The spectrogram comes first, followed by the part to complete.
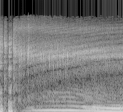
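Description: A deer buck's long, low call that rises slowly in pitch, starting about half a second in after a couple of short clicks.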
